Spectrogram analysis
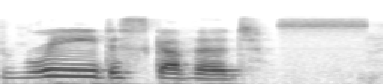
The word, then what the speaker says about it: rediscovered: This one here, with the when we have an RE at the beginning, it needs to be pronounced with the long E, so it's rediscovered. Rediscovered. Yeah, there you go. That makes it's the same for every word with re in front of.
